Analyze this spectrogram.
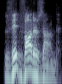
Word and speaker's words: Witwatersrand: This is actually a name in Afrikaans, I believe is how you say it. It's Vit. I mean, actually, Darin, you have it better than I do, so you say it. Witwatersrand.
